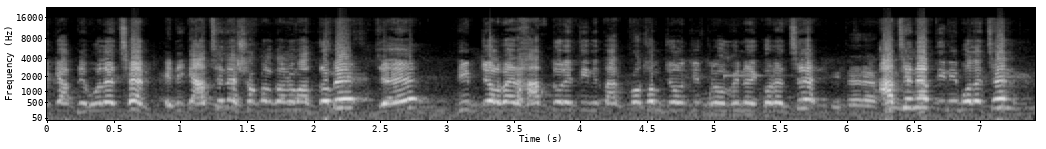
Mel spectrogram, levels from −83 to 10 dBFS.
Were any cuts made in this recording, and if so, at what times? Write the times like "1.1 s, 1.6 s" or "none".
0.9 s, 2.4 s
